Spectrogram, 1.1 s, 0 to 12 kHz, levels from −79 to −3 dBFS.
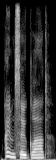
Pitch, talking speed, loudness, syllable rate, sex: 245 Hz, 225 wpm, -13 LUFS, 5.0 syllables/s, female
